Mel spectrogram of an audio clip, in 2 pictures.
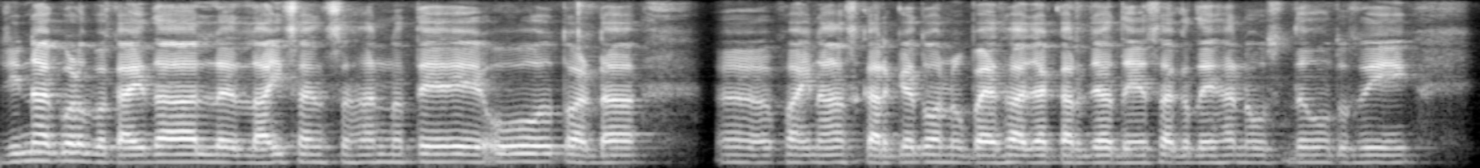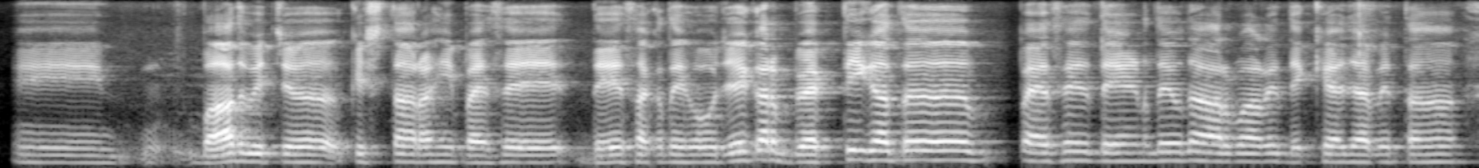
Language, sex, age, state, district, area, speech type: Punjabi, male, 45-60, Punjab, Fatehgarh Sahib, rural, spontaneous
